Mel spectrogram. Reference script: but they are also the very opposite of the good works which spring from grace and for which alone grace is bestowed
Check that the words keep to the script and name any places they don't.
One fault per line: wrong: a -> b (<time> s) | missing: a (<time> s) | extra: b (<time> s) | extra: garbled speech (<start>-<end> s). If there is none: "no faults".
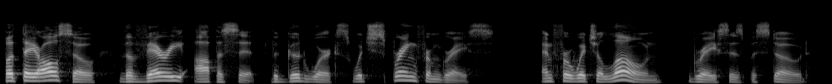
missing: are (0.4 s)
missing: of (2.6 s)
